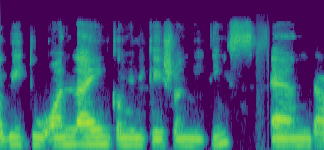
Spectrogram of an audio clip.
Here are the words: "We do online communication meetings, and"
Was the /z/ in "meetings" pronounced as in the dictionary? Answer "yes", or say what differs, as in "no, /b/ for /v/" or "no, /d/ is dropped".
no, /s/ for /z/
